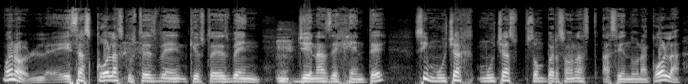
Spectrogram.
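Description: A middle-aged man from Venezuela hosting a casual talk radio discussion, often restarting and filling pauses as he thinks. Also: mid-range voice, no echo. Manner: halting, many restarts and fillers. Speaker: radio show host.

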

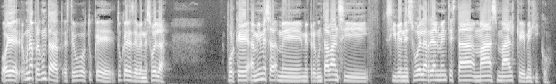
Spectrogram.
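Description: A man's voice: a little high, measured pace, fairly bright tone, clean tone, dry recording. A man on a talk radio show asking questions in a hesitant way, searching for words. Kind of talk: casual talk radio discussion.

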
